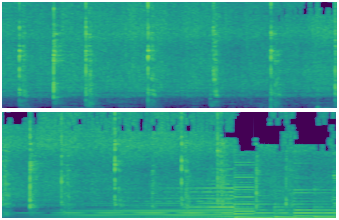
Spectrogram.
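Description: Maggi instant noodles being stirred with Maggi masala in a pan, with a series of clear scraping clicks of the spoon against the pan over a steady cooking hiss, ending in a louder, fuller sizzle.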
